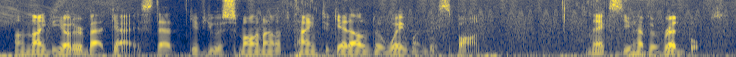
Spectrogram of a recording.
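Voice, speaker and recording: A man's medium-pitched voice in a French Canadian accent, at a moderate pace with fairly even intonation. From French Canada. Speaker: gamer. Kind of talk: video game tutorial narration.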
